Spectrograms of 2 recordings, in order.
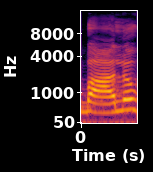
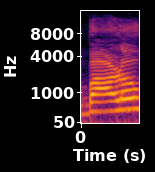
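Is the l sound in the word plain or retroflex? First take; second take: plain; retroflex. First: The l sound is plain, tongue not curled back. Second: The l sound is retroflex, tongue curled back. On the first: "ମୁଁ ତାକୁ ବାଲ ବୋଲି କହୁଛି। ଳ କୁ ଆମେ ଲ ବୋଲି ଉଚ୍ଚାରଣ କରିଥାଉ।" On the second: "ବାଳ ବୋଲି କହୁଥିବ।"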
